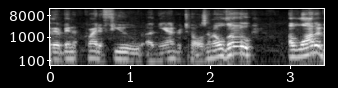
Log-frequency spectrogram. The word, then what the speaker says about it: Neanderthal: it without the 8u you never pronounce the H those are silent in German so it's always pronounced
